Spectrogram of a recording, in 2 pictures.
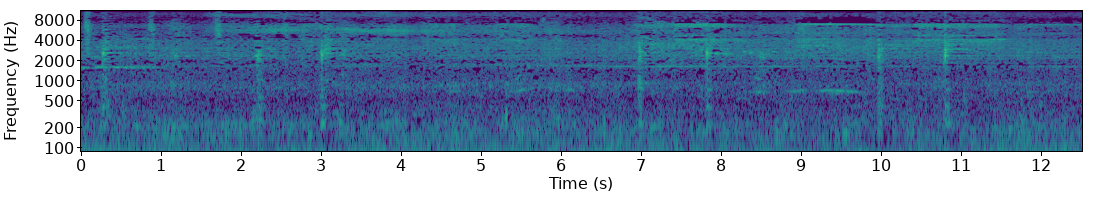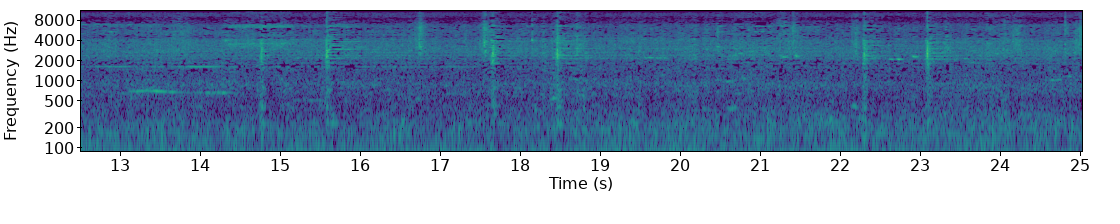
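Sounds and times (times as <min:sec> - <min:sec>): passenger train rumbling past: 0:00.0 - 0:25.0
wheels clanking over rail joints: 0:14.5 - 0:25.0.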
